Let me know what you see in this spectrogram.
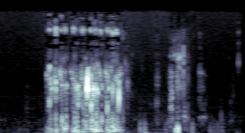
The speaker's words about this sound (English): That deserves another sip of wine.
